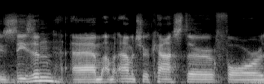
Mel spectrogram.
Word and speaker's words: Zeazin: His name is a name that I keep butchering, so I'm going to say it wrong on purpose. Just let you know I'm saying it wrong on purpose. Zeazin. Close. It's my name is actually Zeazin.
